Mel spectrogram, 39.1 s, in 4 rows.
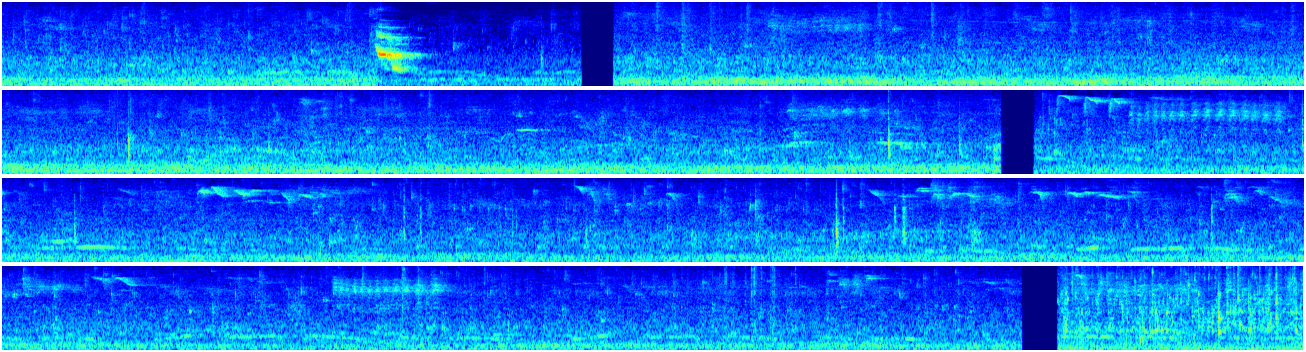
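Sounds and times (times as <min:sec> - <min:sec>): outdoor background hiss: 0:00.0 - 0:39.0.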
